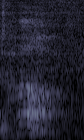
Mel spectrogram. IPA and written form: haːm (harm)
